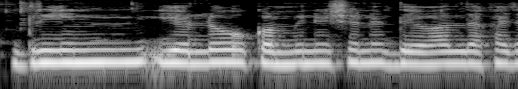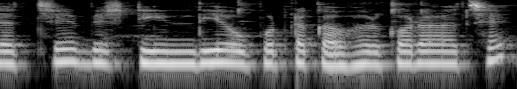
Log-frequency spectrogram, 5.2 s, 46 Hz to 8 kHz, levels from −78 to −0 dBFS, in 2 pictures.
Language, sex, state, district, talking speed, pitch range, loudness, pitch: Bengali, male, West Bengal, Jalpaiguri, 160 wpm, 200-215 Hz, -16 LUFS, 205 Hz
